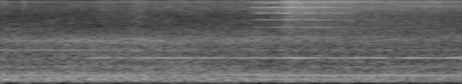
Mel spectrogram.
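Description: Automatic car-wash tunnel machinery running, heard through a viewing window: a steady mechanical hum and whir, with a thin steady whine setting in about half a second in and a brief high squeal around the middle.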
